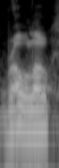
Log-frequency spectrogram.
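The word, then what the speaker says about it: Rollo: It's not Rolo, it is Rolo. That is the way it's pronounced up there north of the border.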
